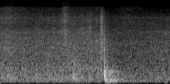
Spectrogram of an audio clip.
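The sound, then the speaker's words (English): A door is opened against steady background noise, with a faint click and then a sharper thump and brief creak about a second in. Nobody speaks. “So Doug opens the door and does what?”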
